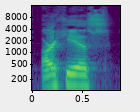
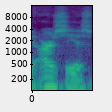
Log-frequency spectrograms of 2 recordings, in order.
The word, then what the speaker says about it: Arceus: I mean, that's what I always used to say Arceus, but then I either saw the commercial on social media or off your YouTube channel, and Mm. then they pronounce it with the hard C.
